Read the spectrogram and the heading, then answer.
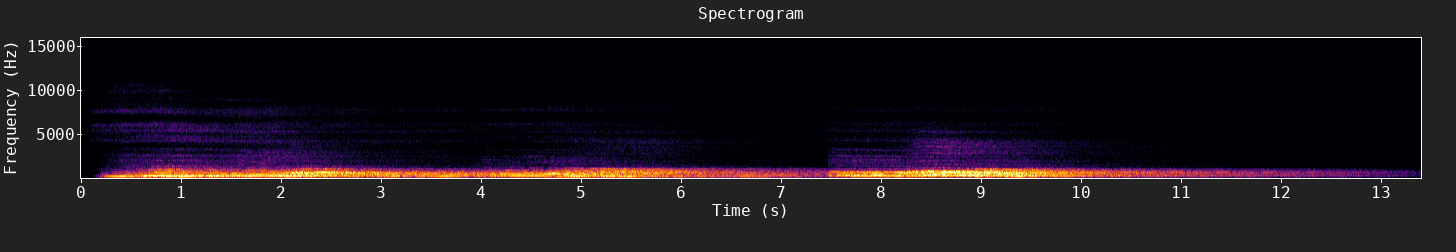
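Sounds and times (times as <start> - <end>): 
spooky ghost wail: 0.2 - 11.4.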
